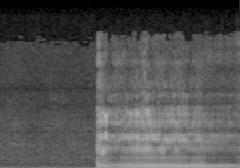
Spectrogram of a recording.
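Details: Pet French Bulldog Benjamin gives a single rough, buzzing snore that begins abruptly after a second of near silence and rattles steadily to the end.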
